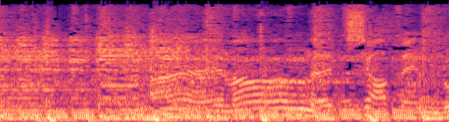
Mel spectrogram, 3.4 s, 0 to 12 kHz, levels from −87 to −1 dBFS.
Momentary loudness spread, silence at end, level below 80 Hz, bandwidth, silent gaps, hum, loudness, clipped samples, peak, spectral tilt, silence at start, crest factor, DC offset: 3 LU; 0 s; -22 dBFS; 11 kHz; none; none; -9 LUFS; 0.4%; 0 dBFS; -5 dB/octave; 0 s; 10 dB; under 0.1%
